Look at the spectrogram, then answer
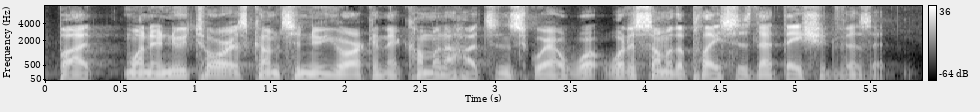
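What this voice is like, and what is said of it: Local New York accent. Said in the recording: “As a new tourist in New York, which of course I'm not, I mean, you can tell by my accent”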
